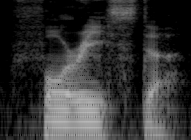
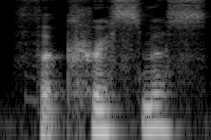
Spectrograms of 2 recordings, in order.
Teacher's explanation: we have four uh usually we don't pronounce the r but if there's a vowel at the beginning of the next word we will use the r to get to the next word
